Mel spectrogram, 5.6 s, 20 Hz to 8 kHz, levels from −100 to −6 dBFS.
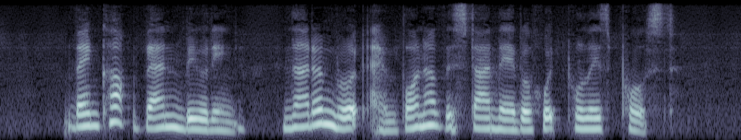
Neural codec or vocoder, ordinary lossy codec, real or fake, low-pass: codec, 16 kHz, 1 kbps, FunCodec, trained on LibriTTS, 50 frames a second; none; fake; 7.2 kHz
